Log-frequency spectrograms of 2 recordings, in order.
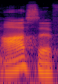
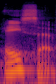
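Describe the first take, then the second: First: The first vowel is an open 'ah' sound. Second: The first vowel is a hard English A. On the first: "That's why I'm Asif" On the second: "instead of Asif"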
